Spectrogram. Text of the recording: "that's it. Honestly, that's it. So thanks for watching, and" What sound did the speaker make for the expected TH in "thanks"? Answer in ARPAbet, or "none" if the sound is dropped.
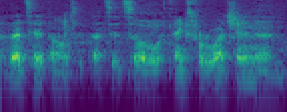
TH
